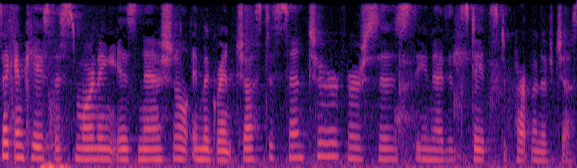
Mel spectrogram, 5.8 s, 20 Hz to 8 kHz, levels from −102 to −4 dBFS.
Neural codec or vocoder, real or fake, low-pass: none; real; 7.2 kHz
